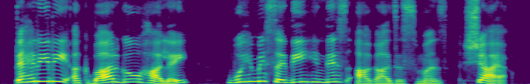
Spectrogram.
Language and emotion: Kashmiri, neutral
